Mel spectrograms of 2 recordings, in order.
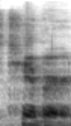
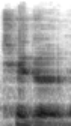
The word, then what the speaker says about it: Tiber: It's Tiber, not Tigger, like the guy from, Winnie the Pooh. Oh, I thought... It's Tiber, like as in Tiberius.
